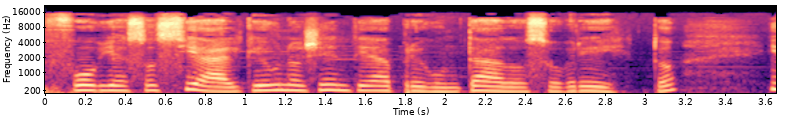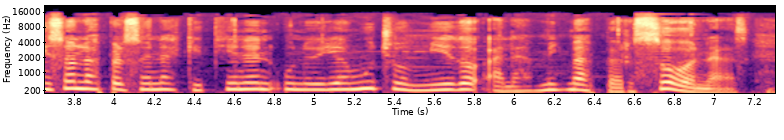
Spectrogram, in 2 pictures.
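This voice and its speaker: Fairly high pitch and a dark, mellow tone from a woman. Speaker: clinical psychologist, guest on a radio health program. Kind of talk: radio interview answer explaining psychology to listeners.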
